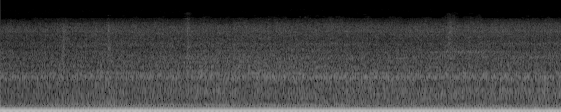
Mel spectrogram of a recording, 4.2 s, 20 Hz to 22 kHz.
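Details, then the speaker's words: 2021 Lada Niva Travel, 24,900 km, just after cold start around -23 to -27°C, battery 11.2 V: deep, even idle with no knocks, ticks or misses over low rumble; cold engine running clean. "ну все вообще отлично слышите мотор работает ни стуков ничего все прекрасно"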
